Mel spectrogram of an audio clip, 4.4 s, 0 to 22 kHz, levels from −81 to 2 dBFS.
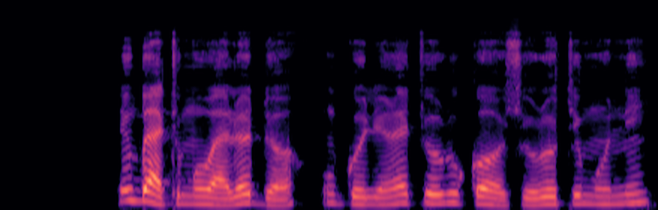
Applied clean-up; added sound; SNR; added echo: neural mask model Resemble Enhance denoiser.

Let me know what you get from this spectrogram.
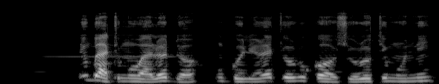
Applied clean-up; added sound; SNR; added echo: classical method Wiener filter.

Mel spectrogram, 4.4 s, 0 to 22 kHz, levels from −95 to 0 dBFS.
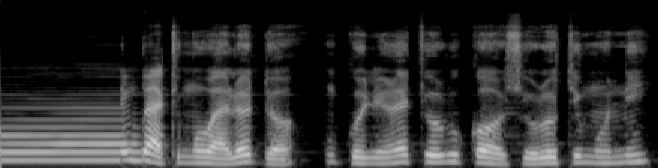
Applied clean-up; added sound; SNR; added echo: neural mask model DeepFilterNet 3.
